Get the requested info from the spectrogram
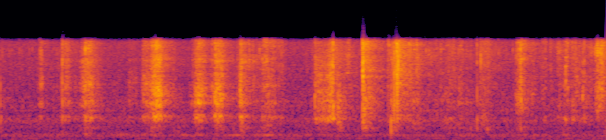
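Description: Corrugated cardboard scraping and tapping against a large pipe as a cut piece is tried for fit across the pipe's end: a string of short, irregular rubs and knocks, with a few sharper clicks a little past the middle.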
